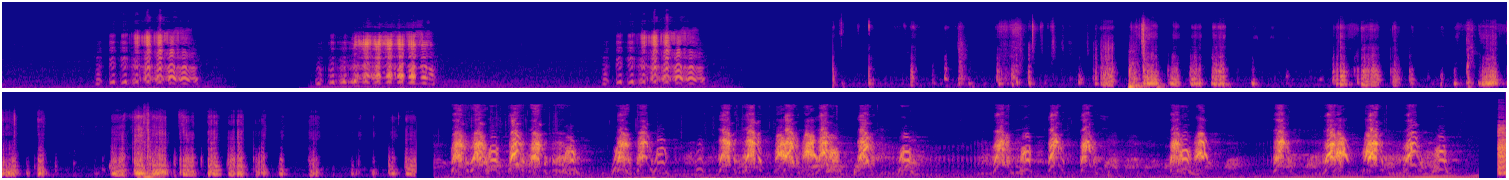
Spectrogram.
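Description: Goats bleating three times, each bleat about a second long with short gaps between. Then a long run of short, rapid animal calls that grows denser and louder from about two-thirds of the way in.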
